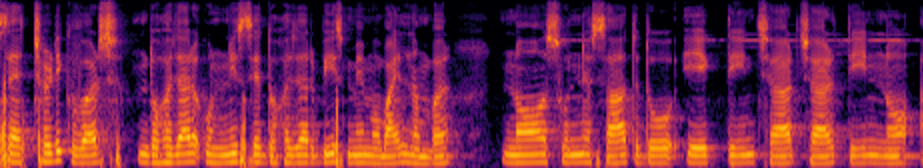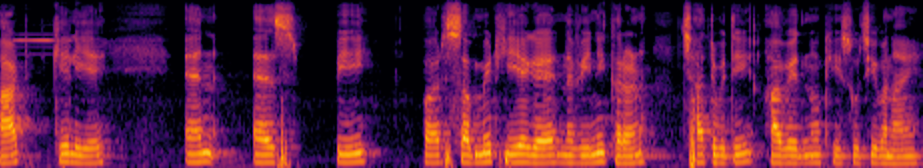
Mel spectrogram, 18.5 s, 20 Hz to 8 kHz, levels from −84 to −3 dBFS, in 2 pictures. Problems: none marked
